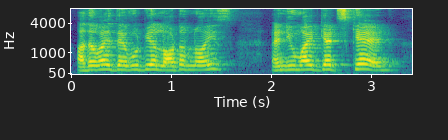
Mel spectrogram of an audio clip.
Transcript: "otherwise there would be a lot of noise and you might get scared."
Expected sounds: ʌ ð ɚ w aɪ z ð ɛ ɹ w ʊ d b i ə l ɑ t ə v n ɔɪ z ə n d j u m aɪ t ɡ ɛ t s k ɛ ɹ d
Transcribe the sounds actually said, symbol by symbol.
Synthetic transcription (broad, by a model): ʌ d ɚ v aɪ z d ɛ ɹ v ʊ d b i ə l ɑ t ə v n ɔɪ z ə n d j u m aɪ t ɡ ɛ t s k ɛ ɹ d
